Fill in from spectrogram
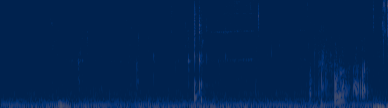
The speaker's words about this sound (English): Excuse me, I needed another sip.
